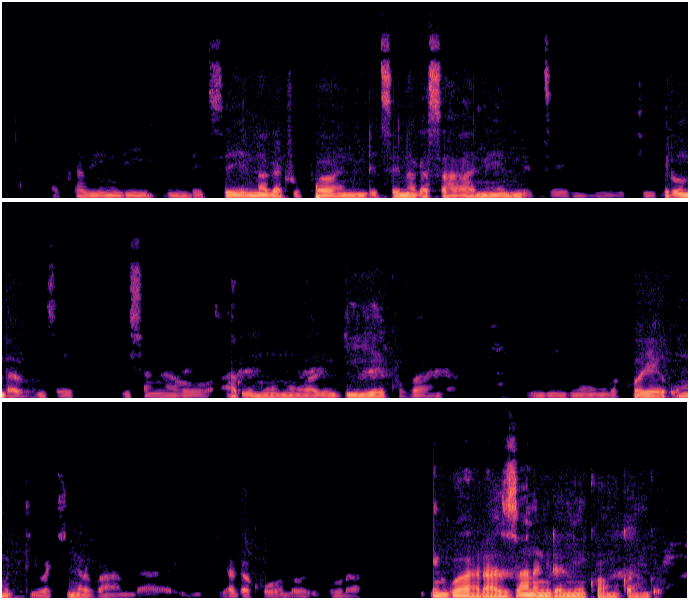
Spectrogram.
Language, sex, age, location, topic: Kinyarwanda, male, 18-24, Huye, health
